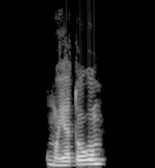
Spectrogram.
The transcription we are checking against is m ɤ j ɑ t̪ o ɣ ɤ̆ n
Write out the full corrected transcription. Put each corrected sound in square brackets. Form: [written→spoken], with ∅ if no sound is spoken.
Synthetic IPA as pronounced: m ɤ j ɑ t̪ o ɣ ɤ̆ [n→m]

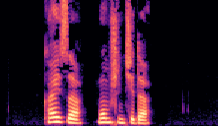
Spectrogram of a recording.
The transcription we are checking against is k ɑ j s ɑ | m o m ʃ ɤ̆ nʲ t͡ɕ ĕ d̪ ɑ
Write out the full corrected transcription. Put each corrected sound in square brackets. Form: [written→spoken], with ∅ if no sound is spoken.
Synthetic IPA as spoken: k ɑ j [s→z] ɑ | m o m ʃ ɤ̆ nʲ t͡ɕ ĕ d̪ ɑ

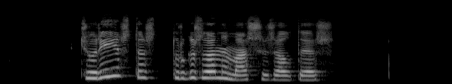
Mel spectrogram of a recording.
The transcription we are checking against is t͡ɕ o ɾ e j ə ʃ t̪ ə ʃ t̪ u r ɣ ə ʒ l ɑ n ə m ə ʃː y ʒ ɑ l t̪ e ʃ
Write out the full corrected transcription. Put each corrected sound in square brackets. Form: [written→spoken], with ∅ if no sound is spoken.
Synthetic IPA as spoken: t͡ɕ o ɾ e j ə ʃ t̪ ə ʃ t̪ u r ɣ ə ʒ l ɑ n ə m [ə→ɑ] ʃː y ʒ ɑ l t̪ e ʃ

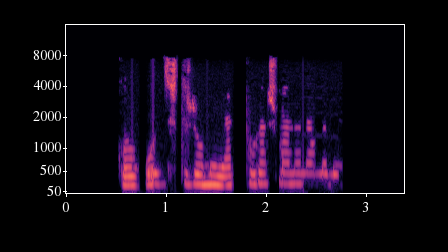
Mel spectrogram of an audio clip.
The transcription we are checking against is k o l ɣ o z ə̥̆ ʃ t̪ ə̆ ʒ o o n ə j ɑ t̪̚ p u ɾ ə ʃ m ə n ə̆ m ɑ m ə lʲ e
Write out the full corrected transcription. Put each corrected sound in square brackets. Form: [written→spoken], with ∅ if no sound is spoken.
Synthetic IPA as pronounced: k o l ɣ o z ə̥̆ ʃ t̪ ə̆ ʒ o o [n→m] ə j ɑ t̪̚ p u ɾ [ə→ɑ] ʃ m [ə→ɑ] n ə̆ [m→n] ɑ m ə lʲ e

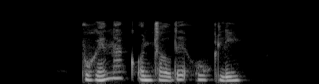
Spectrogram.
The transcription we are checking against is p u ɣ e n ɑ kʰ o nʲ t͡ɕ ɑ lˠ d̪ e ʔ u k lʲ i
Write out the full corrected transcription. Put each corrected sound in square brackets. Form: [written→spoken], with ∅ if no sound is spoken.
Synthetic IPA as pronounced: p u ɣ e n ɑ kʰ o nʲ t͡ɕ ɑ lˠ d̪ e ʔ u k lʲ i

